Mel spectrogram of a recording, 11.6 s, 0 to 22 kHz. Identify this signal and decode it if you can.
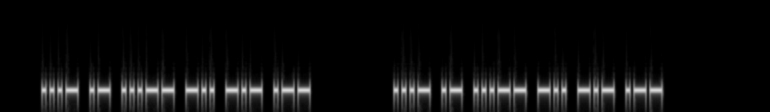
Morse code, heard as a keyed tone, about 20 wpm, 700 Hz. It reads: VA3DKW VA3DKW
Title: DXCC-100 Call Signs - 6 Characters - Repeated 3x - 20wpm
